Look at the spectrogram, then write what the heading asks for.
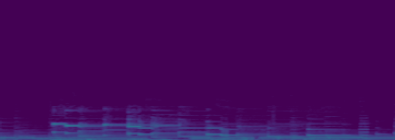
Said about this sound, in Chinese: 我手机响了啊，不跟你聊了哈。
